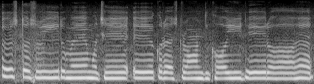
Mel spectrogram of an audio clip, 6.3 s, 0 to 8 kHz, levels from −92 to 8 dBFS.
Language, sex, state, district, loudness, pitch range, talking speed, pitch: Hindi, female, Madhya Pradesh, Katni, -9 LUFS, 205-225 Hz, 95 wpm, 210 Hz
